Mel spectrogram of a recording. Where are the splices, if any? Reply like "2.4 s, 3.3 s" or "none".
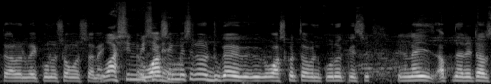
none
